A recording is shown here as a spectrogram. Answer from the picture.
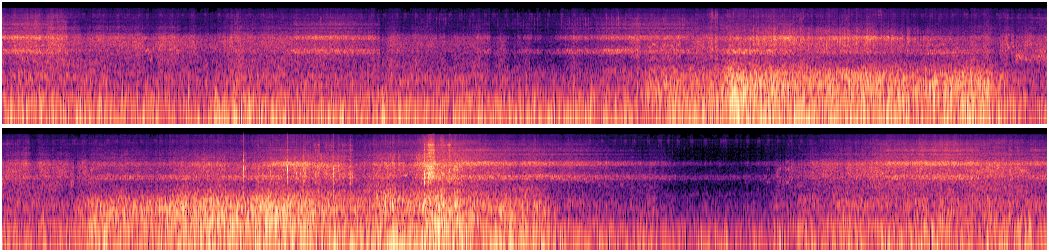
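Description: Airflow from a paraglider in flight buffeting an action camera's microphone: a steady low rushing wind noise that swells louder twice in the middle, then eases.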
